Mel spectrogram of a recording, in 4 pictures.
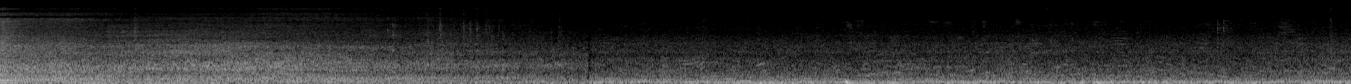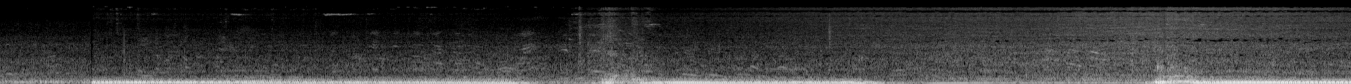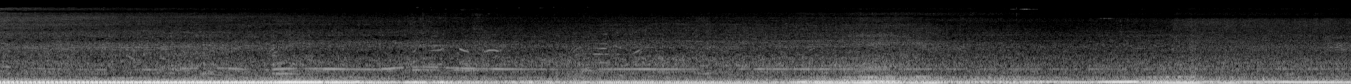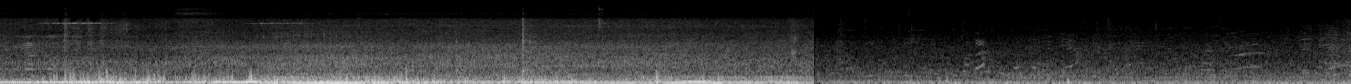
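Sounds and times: sports car engine rumbling: 0:14.3 - 0:48.7
engine revs rising and falling: 0:23.0 - 0:40.9.

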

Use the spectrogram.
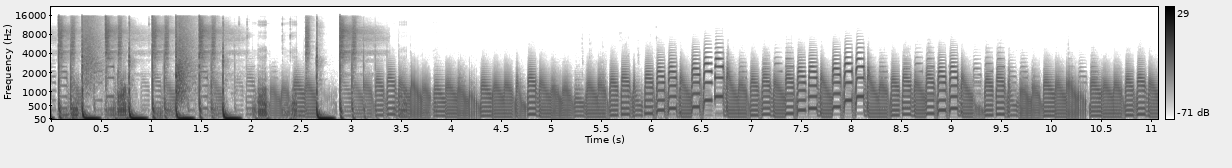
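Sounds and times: synthesizer arpeggio: 0:04.0 - 0:11.0.

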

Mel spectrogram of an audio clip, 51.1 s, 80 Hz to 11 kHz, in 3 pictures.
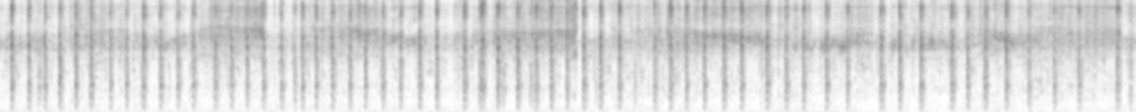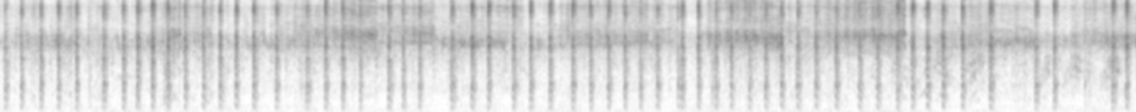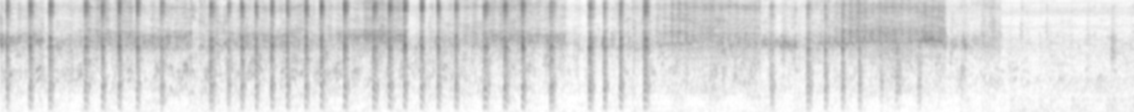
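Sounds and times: chicks ticking calls: 0:00.0 - 0:51.0.

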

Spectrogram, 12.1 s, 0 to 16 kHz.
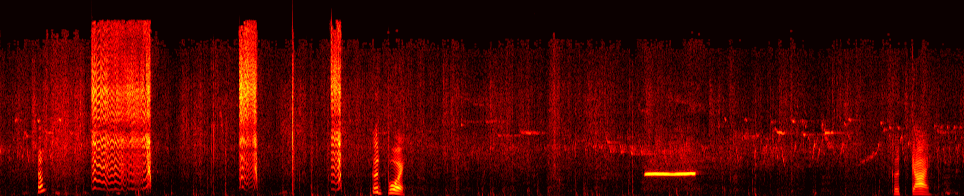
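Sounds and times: faint birdsong: 0:00.0 - 0:03.2, 0:04.2 - 0:12.0
horse hoofbeats on sand: 0:00.0 - 0:12.0
short loud whistle: 0:08.1 - 0:08.8.

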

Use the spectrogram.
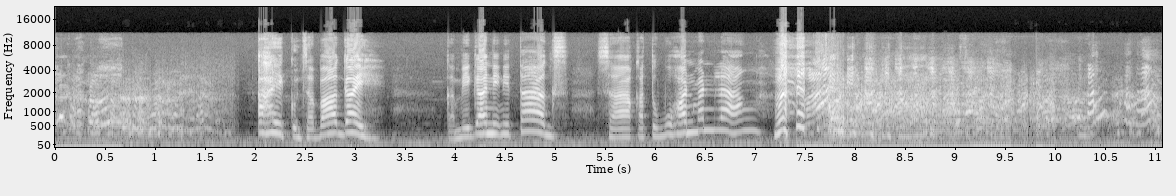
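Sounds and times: people laughing: 0:00.0 - 0:01.8, 0:07.2 - 0:11.0.

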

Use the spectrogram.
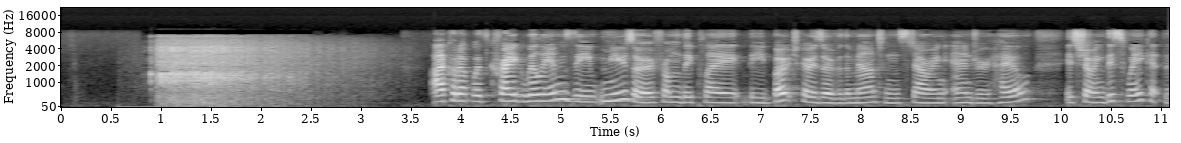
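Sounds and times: loud rush of dense noise: 0:00.6 - 0:03.3.

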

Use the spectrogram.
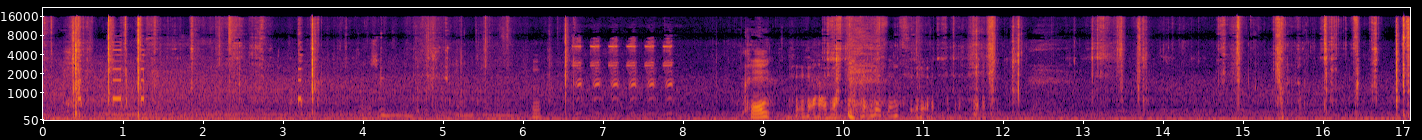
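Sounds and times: metal detector rapid beeps: 0:00.8 - 0:01.4, 0:06.6 - 0:07.9
trowel scraping in soil: 0:01.3 - 0:03.0.

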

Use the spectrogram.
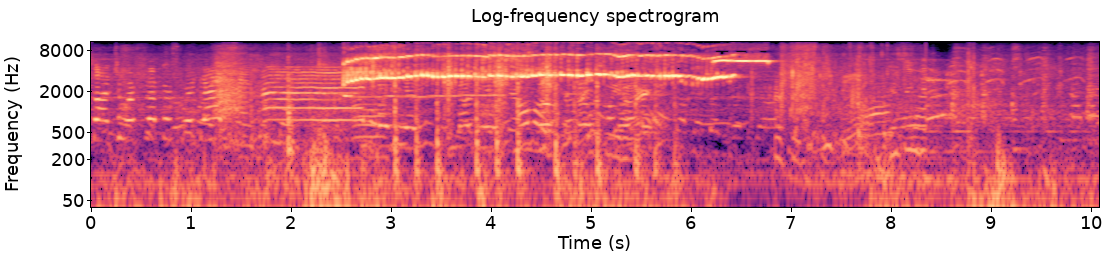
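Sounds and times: people talking: 0:00.0 - 0:08.5
high-pitched whistle: 0:02.5 - 0:06.8.

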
